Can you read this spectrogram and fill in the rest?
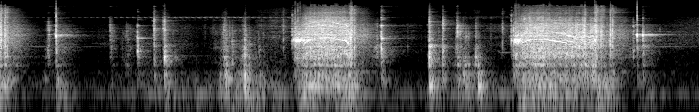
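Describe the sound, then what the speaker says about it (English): An impact wrench tightening the lug nuts on a golf cart wheel, with two loud sustained hammering bursts between short trigger blips and clicks of handling, heard close up without speech. "Now we're going to impact them back on."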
